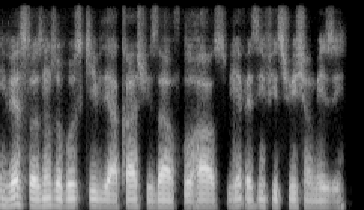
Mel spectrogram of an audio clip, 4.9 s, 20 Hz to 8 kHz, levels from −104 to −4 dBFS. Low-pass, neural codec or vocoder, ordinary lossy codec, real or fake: 7.2 kHz; codec, 24 kHz, 0.9 kbps, DualCodec; none; fake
